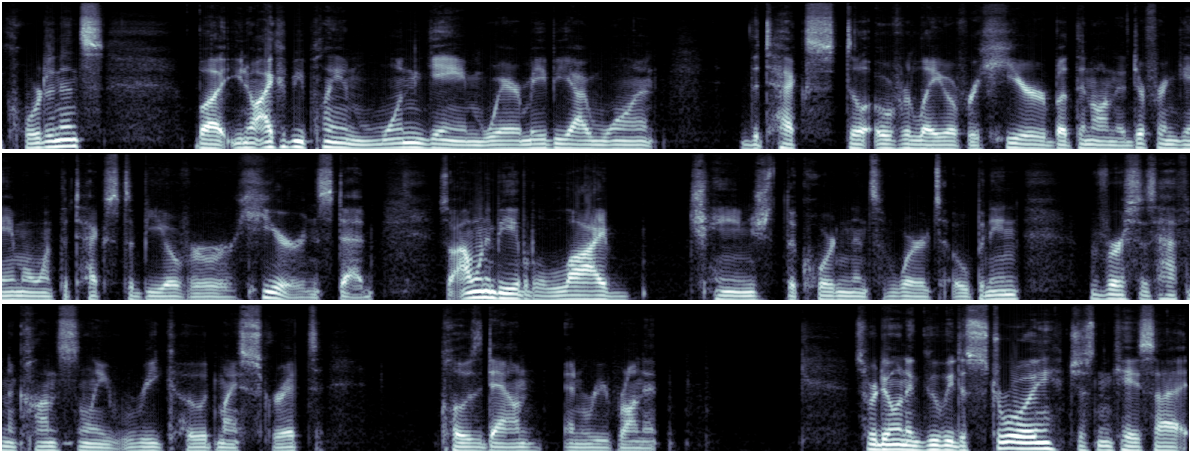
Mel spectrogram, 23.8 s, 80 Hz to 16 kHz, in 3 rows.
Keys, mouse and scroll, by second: 1.2 click, 21.9 click, 22.1 click, 22.9 click.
